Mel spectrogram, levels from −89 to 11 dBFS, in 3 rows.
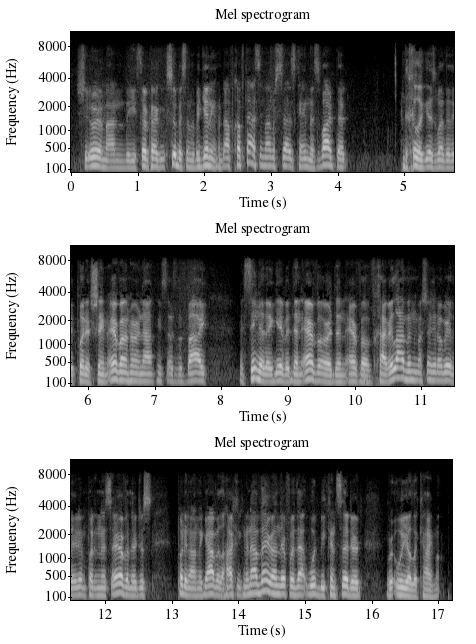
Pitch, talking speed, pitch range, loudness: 135 Hz, 225 wpm, 125-150 Hz, -20 LUFS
